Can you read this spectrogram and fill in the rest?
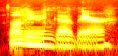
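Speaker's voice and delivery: ordinary delivery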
